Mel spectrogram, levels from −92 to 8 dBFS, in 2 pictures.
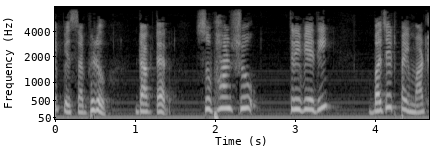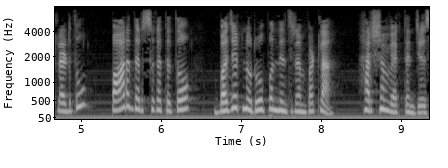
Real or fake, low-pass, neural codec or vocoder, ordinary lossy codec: real; 7.2 kHz; none; none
